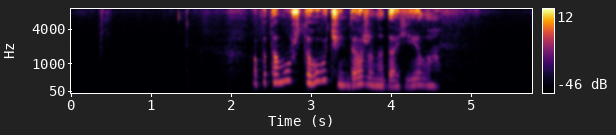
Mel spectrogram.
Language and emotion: Russian, sad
